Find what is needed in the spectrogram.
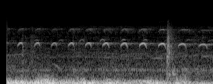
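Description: A bird calling a rapid series of short, even notes, about six a second, over a low rumble, with a sharp click near the end.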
